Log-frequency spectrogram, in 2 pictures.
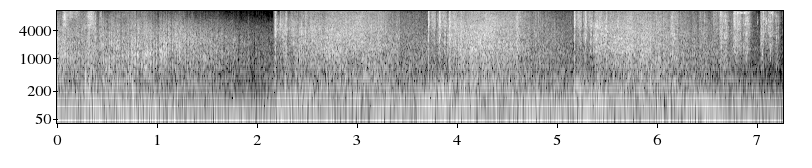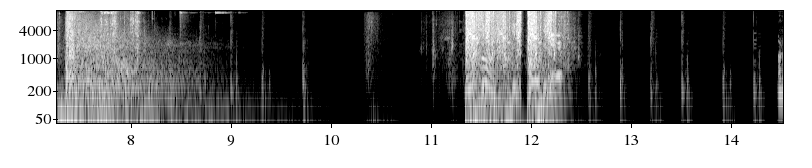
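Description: Rocket launcher blasts in the shooter F.E.A.R.: heavy, loud explosive booms rumble continuously for several seconds, fade out, then one more burst is followed by scattered sharp knocks and pops.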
